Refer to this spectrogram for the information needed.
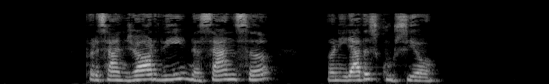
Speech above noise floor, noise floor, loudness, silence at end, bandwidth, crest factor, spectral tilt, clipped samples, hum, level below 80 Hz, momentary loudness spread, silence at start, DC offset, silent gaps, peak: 57 dB; -81 dBFS; -23 LUFS; 1.15 s; 12 kHz; 20 dB; -3 dB/octave; under 0.1%; none; -74 dBFS; 11 LU; 0.9 s; under 0.1%; none; -6 dBFS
